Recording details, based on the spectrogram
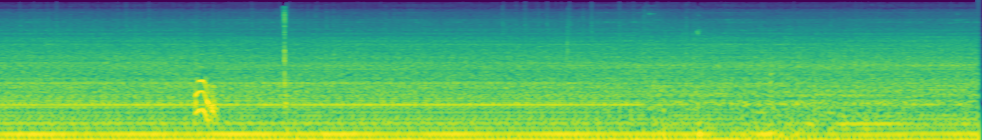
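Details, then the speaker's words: Mustang machine's diesel holds a steady, even idle without cutting out after the seatbelt switch was shorted with wire. "it sorted it oh brilliant okay my issue is the seatbelt switch is gone"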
